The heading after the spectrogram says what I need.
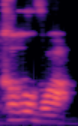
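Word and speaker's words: coq au vin: It's spelled V-I-N. Cocoa va. No, that's how French people say that. Cocoa va.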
